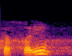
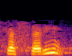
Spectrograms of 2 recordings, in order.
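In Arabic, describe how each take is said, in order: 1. صوت s ثقيل ومفخم. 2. صوت s خفيف ومرقق.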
